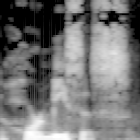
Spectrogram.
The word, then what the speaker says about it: hormesis: But there is, in medicine and science, something called hormesis. Hormesis is spelled H-O-R-M-E-S-I-S.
